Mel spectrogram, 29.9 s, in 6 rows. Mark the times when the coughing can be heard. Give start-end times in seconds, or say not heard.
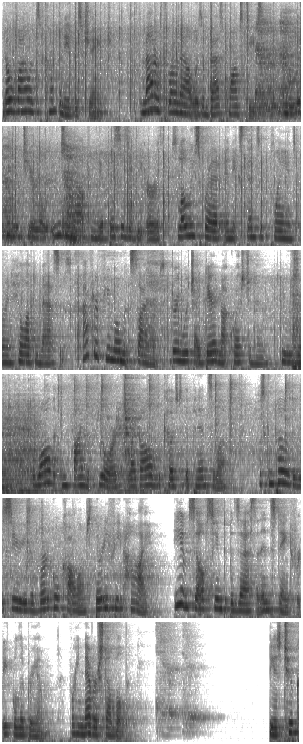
4.2-6.2, 10.9-12.8, 27.1-28.2.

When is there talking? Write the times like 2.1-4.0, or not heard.
0.0-27.1, 29.4-29.8.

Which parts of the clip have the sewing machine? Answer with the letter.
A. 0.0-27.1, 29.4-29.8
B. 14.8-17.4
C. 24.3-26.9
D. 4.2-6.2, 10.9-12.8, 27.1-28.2
B.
